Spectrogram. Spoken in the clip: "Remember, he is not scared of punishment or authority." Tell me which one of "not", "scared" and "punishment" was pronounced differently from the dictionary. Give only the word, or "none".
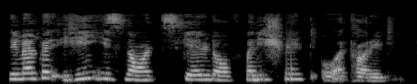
scared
